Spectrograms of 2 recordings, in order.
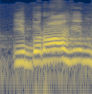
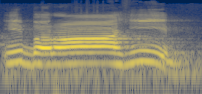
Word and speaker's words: Ibrahim: Kalau udah masuk di bab selawat, Pak, Ibrahim selalu bacanya pendek. Ibrahim. Karena memang Indonesia tulisannya Ibrahim. Tapi kalau bahasa Arab, Ibrahim. Himnya itu dipanjangin. Ada ya sebelum mim.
